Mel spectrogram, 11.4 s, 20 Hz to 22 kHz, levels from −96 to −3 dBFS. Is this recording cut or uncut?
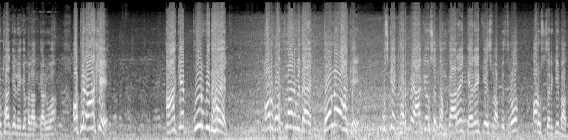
uncut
